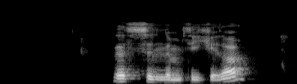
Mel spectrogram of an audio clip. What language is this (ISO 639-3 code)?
kab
